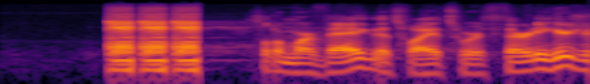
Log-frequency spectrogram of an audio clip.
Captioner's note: buzzer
